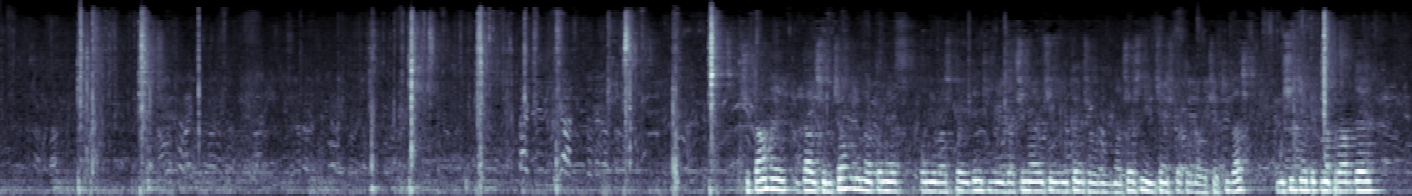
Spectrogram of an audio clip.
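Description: Steel weapons clang against armour and shields.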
